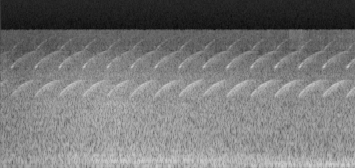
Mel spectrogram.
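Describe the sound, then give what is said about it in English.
A loud car alarm blares continuously, cycling through rapid, repeating electronic whoops in a steady rhythm over a dense background rumble, with no voices present. “How can you hear anything over that alarm?”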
